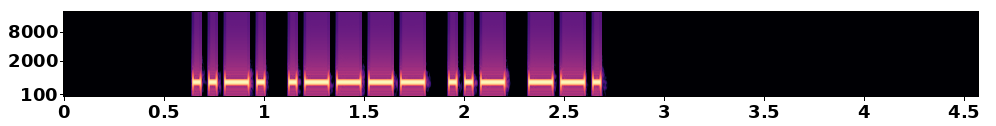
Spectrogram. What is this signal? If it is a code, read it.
Morse code, heard as a keyed tone, about 30 wpm, 700 Hz. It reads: F1UG
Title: DXCC-100 Call Signs - 4 Characters - 30wpm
